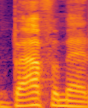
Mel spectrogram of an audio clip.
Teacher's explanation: putting the emphasis on the first syllable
